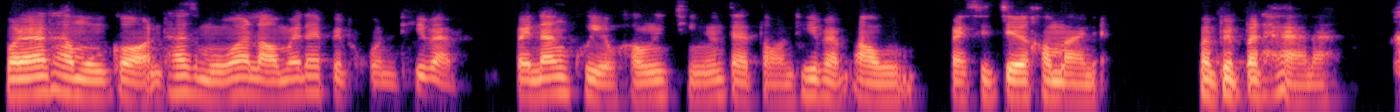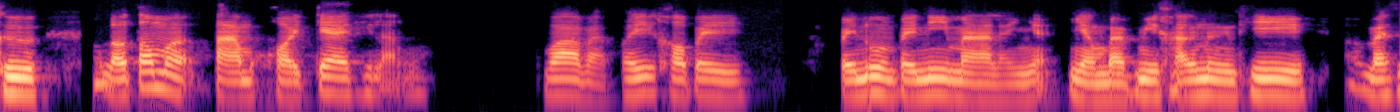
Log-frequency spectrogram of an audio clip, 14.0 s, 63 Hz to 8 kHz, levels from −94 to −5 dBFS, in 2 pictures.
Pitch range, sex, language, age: 115-140 Hz, male, Thai, 20-39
